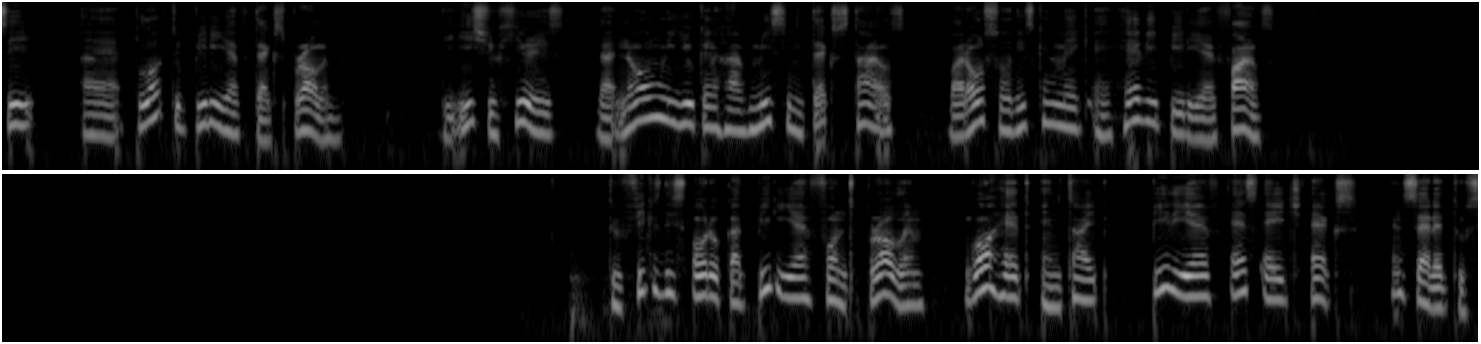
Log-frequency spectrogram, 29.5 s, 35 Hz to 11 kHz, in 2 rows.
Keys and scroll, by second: 21.3 ctrl+Escape, 21.5 ctrl+Escape, 21.6 ctrl+Escape, 21.8-22.7 typing, 24.0 d, 27.9-28.7 typing.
